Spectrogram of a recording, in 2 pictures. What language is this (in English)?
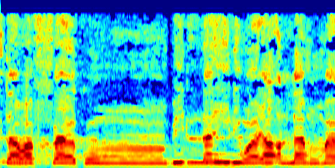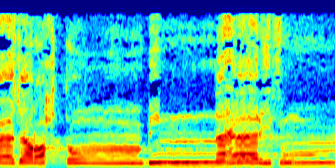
Arabic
